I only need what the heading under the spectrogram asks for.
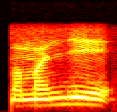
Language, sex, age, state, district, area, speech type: Manipuri, male, 18-30, Manipur, Chandel, rural, conversation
